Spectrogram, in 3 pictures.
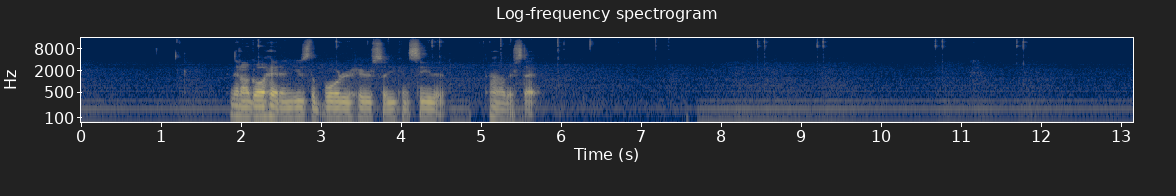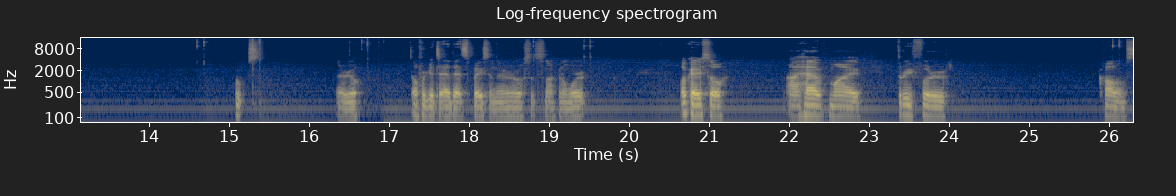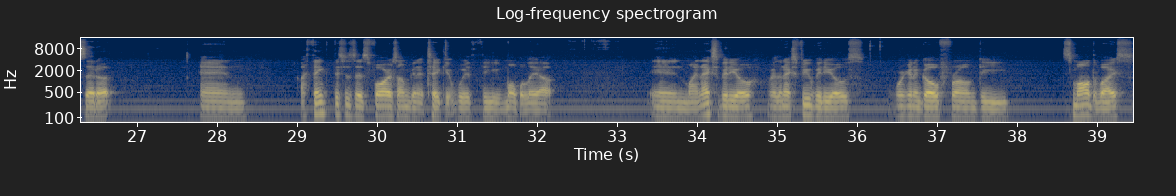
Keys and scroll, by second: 3.7 super+c, 5.5 super+v, 7.3 super+s, 16.8 super+s.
